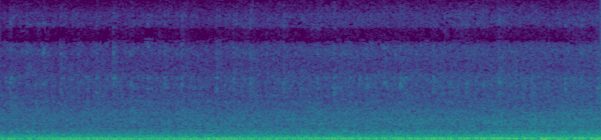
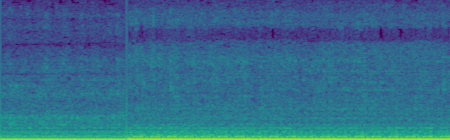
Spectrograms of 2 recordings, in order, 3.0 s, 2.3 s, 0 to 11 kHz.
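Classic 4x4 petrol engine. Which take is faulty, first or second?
second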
